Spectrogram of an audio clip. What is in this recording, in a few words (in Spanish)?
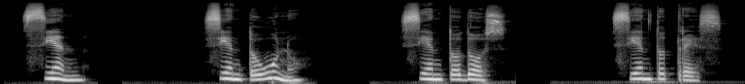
"cien", Spanish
